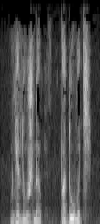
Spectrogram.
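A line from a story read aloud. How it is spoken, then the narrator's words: Orphan's whisper. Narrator (Russian): прошептал сирота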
